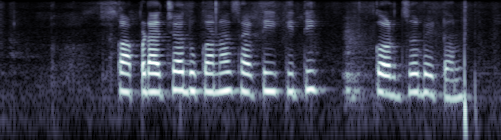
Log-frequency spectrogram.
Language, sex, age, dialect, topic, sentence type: Marathi, female, 25-30, Varhadi, banking, question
